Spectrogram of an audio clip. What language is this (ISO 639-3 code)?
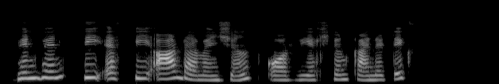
hin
